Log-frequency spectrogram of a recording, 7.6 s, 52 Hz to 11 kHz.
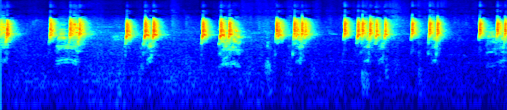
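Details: Common quail, locally batair, 2020: sharp rhythmic three-note calls repeated about once a second, sometimes run close together in quick succession.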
